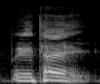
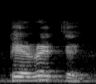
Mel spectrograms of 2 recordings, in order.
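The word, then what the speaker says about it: Peretei: Joining us live is Peretai, PDP Publicity Secretary, Ondo State. Honorable Peretai, good to have you guesting on Plus Politics. Thank you so much. Good evening. But the name is pronounced Perete.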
